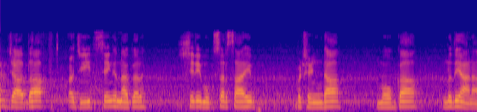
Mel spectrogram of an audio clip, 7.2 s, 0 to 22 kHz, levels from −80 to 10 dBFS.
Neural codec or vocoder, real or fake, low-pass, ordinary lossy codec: codec, 16 kHz, 8 kbps, FunCodec, trained on LibriTTS, 25 frames a second; fake; none; none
